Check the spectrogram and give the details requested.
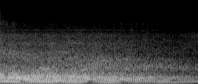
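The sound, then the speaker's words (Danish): A small white Chinese passenger drone taxi, a bean-shaped capsule, spins up its rotors and lifts off, whirring loudly in a dense, steady roar with low humming tones underneath, the sound easing off slightly toward the end. “Roserne varmer stille op på den. Det er en lille, den kinesiske drone, en lille øh, hvid øh, kapsel, det ligner nærmest sådan en eller anden lille bønne, så begynder der at komme fart over færdet.”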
